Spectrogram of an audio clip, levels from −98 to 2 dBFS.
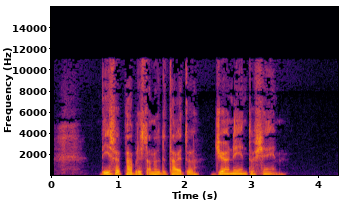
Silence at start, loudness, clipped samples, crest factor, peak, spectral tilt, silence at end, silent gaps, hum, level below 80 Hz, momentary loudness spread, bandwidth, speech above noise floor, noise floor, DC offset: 0.1 s; -19 LUFS; under 0.1%; 18 dB; -2 dBFS; -5.5 dB/octave; 0.8 s; none; none; -44 dBFS; 17 LU; 11.5 kHz; 54 dB; -73 dBFS; under 0.1%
